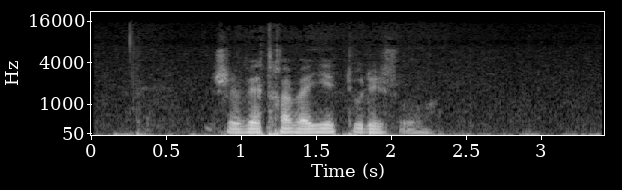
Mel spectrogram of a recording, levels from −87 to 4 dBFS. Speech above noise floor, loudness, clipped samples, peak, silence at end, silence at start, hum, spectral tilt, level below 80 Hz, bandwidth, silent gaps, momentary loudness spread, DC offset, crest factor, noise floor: 29 dB; -18 LUFS; under 0.1%; -2 dBFS; 0 s; 0.15 s; none; -8 dB/octave; -38 dBFS; 13 kHz; none; 19 LU; under 0.1%; 18 dB; -47 dBFS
